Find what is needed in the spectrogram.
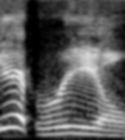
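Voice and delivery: muttered under the breath, with "real" stretched out. Showing how they mutter a line under their breath in his voice: imitating David Lynch. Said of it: "just in his voice".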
